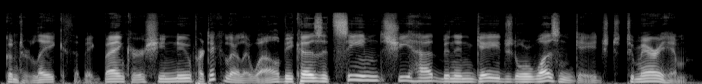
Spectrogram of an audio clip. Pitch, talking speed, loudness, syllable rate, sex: 125 Hz, 190 wpm, -19 LUFS, 5.3 syllables/s, male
